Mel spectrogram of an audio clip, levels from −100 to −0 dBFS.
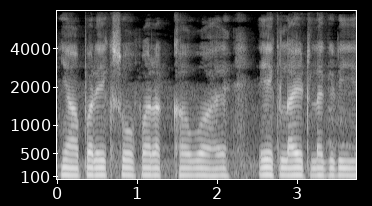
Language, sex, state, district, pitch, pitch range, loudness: Hindi, male, Uttar Pradesh, Shamli, 125 Hz, 125-130 Hz, -17 LUFS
